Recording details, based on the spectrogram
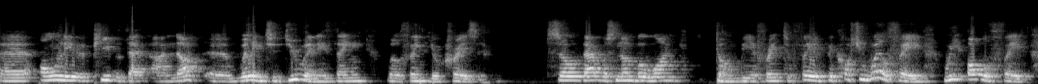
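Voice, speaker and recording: A man's dark, mellow voice, high in pitch, with a Danish accent, a moderate pace and ordinary pitch variation. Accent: Danish accent, non-native English. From Denmark. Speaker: social media marketing coach. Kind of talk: live video tutorial. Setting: indoors, Facebook live stream. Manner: halting, many fillers.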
